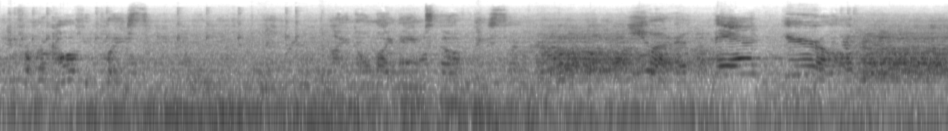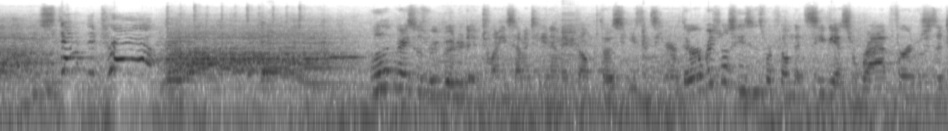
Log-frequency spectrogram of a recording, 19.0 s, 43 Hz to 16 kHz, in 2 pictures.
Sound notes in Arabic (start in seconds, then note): 5.1 الناس يضحكون; 11.1 موسيقى مبهجة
